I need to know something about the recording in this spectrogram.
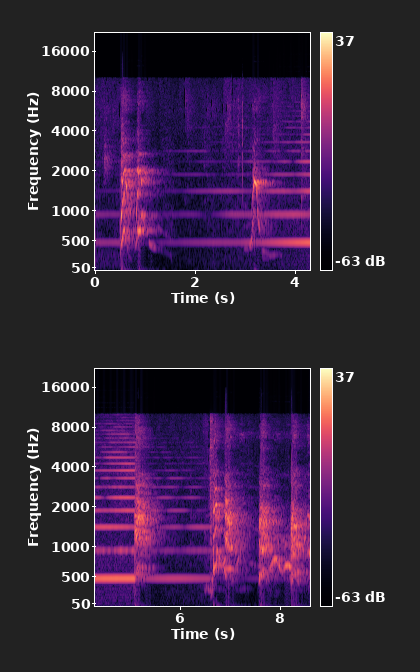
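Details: Two dogs, a Blue Heeler and a rescue dog, howling at a tornado siren: short yelping howls and wavering rising howls break in over the siren's long, steady, sustained tone.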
